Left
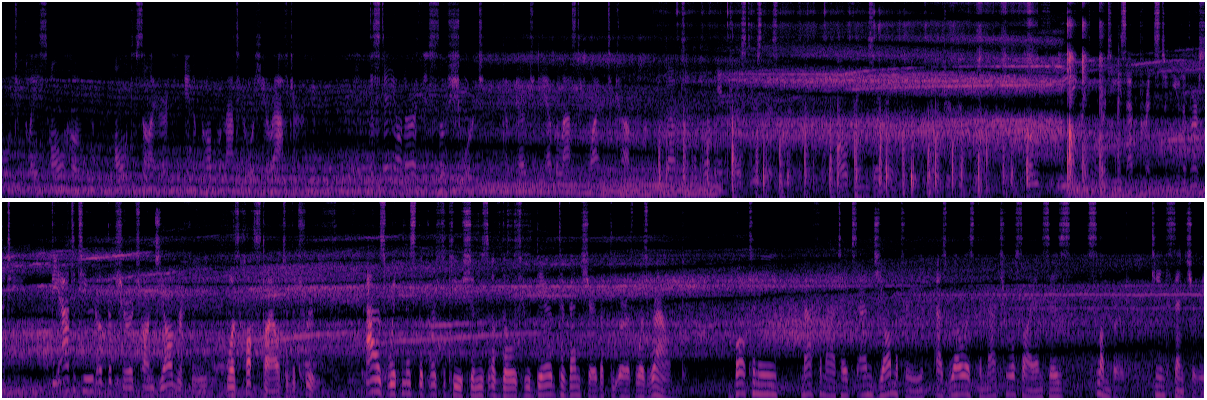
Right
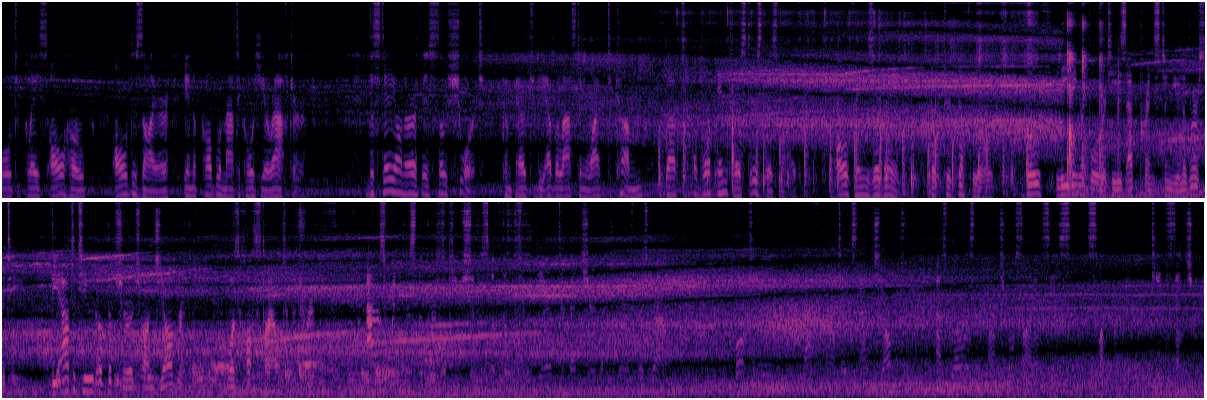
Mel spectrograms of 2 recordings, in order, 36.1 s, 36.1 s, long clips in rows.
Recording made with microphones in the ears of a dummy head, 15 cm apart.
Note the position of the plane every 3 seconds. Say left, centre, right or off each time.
left, left, left, left, left, centre, centre, right, right, right, right, right.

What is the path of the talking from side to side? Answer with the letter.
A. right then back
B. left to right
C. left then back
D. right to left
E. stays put
D.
